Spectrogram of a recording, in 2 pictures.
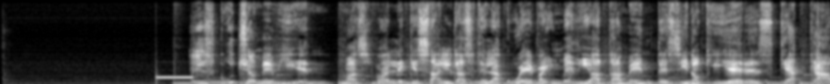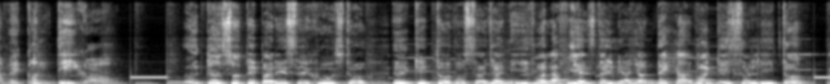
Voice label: CHARACTERS ANIMATION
